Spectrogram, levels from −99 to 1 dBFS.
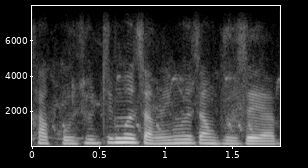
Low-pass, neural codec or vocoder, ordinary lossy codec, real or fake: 7.2 kHz; none; Opus, 16 kbps; real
